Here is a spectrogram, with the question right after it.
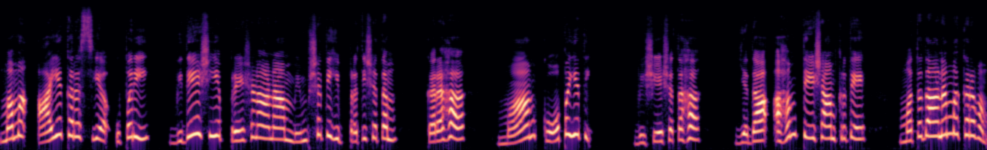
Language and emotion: Sanskrit, angry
